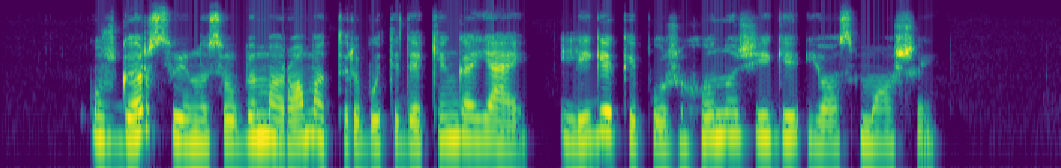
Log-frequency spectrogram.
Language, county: Lithuanian, Kaunas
